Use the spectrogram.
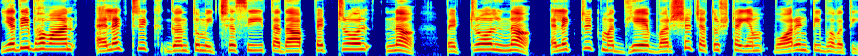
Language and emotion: Sanskrit, neutral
